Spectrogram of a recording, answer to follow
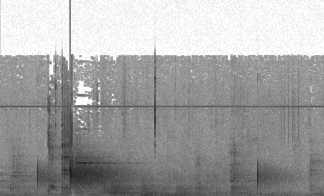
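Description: A few sharp knocks about a second in, the loudest followed by a second or so of rushing noise, then a single sharp click a little after five seconds, in a large echoing hall.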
